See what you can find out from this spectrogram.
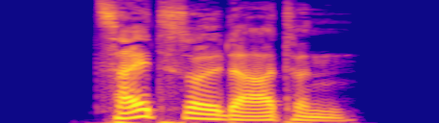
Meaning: plural of Zeitsoldat
- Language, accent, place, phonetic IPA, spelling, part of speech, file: German, Germany, Berlin, [ˈt͡saɪ̯tzɔlˌdaːtn̩], Zeitsoldaten, noun, De-Zeitsoldaten.ogg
